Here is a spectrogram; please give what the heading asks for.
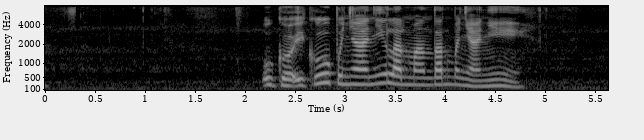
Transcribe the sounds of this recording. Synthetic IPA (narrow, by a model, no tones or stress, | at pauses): ʔuɡ̥ɔ̤ikupəɲaɲilanmant̪anpəɲaɲi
